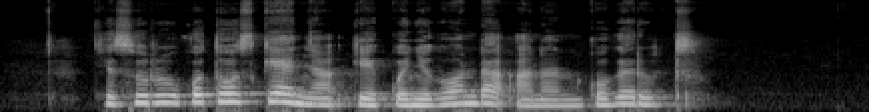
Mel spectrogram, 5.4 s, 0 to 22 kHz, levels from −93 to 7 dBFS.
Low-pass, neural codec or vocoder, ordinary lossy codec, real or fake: none; none; none; real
